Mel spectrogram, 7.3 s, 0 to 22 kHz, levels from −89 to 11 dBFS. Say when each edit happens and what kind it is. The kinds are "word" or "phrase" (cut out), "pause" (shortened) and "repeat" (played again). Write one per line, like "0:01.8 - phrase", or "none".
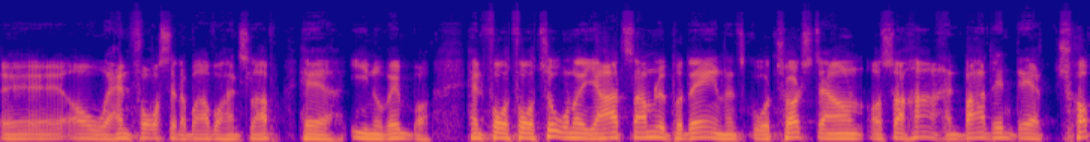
0:01.9 - pause
0:03.4 - repeat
